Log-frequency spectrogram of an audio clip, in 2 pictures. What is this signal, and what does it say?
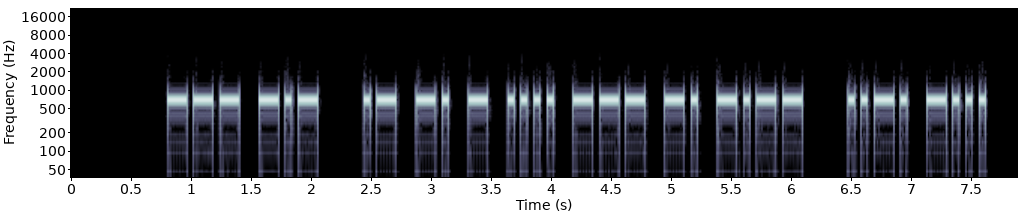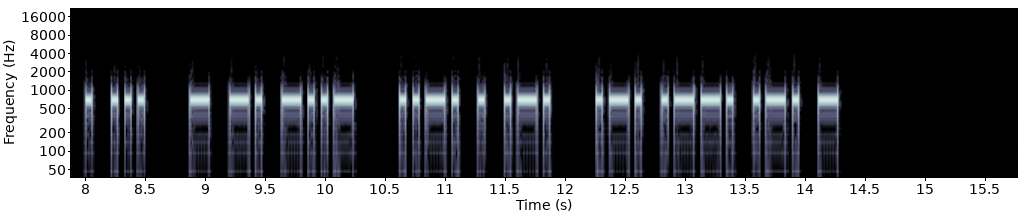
Morse code, heard as a keyed tone, about 22 wpm, 700 Hz. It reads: OK ANTHONY FB ES TNX FER RPRT
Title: Practice QSO - Exchange 2 - Info - 22wpm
